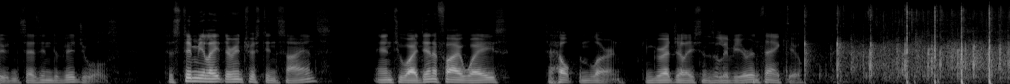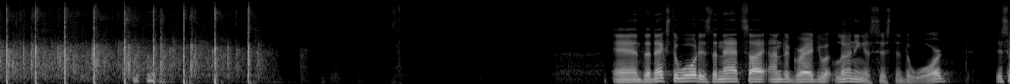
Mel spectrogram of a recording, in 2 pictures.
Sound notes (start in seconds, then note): 7.6 audience applauding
